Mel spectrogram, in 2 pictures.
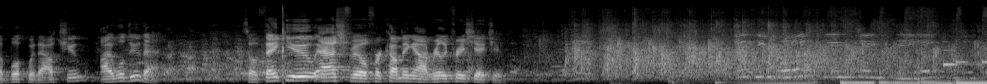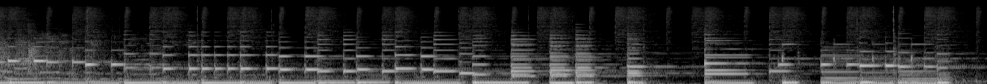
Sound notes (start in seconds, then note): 5.2 applause; 9.8 closing music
